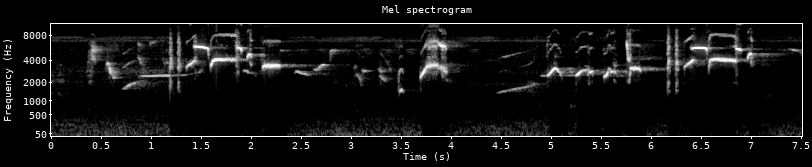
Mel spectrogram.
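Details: Oriental magpie-robin of the kacer koci type, singing in the morning with tail spread: fast, varied phrases of looping high whistles, sharp chips and upward slurs, loud and jumbled, pausing briefly between outbursts.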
